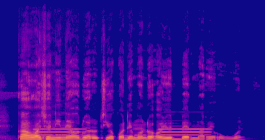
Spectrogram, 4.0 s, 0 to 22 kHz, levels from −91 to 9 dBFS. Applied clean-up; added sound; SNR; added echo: classical method spectral subtraction.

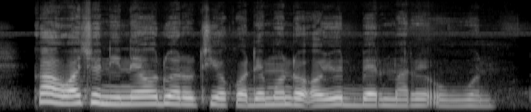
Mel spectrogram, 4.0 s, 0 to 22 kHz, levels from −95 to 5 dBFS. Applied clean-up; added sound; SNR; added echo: none; none; none; none.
